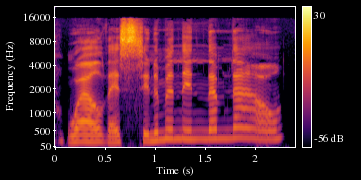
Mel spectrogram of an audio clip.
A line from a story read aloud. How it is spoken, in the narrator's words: Kelti started to giggle as she said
